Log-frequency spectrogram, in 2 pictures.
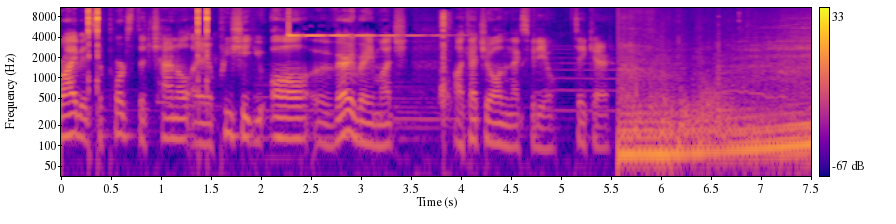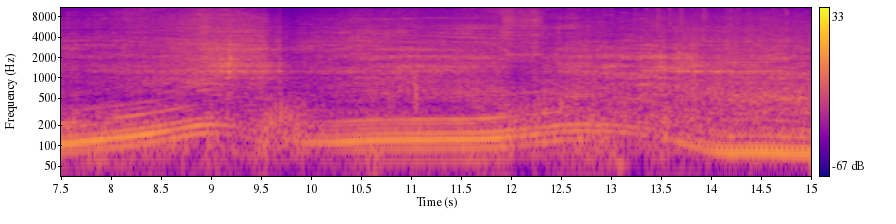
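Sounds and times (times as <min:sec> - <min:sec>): car engine revving: 0:05.6 - 0:15.0.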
